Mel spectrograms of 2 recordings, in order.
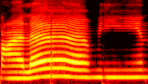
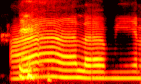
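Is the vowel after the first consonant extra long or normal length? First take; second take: extra long; normal. First: The first vowel is held extra long. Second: The first vowel is held for normal length. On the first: The speaker calls it wrong. "bukan alamin" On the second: The speaker calls it right. "Ainnya dua harokat saja"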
